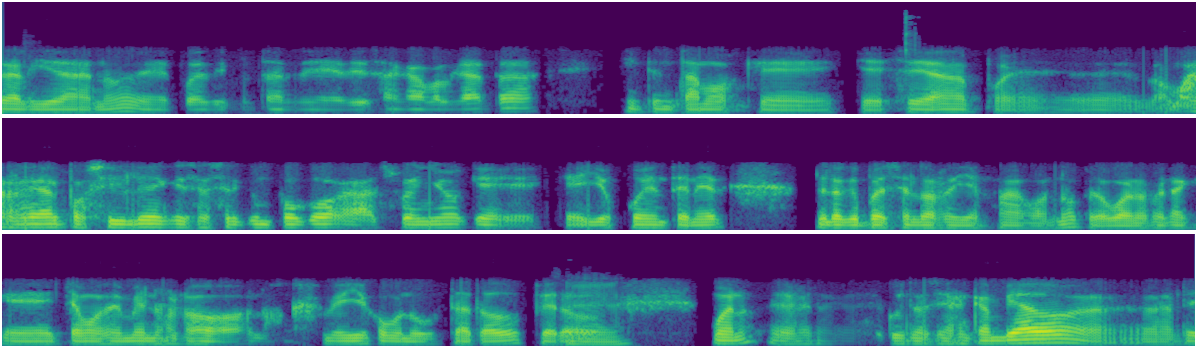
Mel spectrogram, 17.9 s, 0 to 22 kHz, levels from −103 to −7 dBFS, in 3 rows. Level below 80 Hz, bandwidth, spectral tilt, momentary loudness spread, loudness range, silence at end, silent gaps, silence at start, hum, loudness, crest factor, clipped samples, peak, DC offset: -64 dBFS; 4.6 kHz; -4.5 dB/octave; 13 LU; 6 LU; 0 s; 3.00-3.08 s, 4.21-4.27 s, 9.94-10.03 s, 14.55-14.59 s, 15.42-15.49 s; 0 s; none; -27 LUFS; 22 dB; under 0.1%; -6 dBFS; under 0.1%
